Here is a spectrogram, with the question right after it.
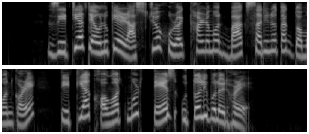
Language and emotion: Assamese, angry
